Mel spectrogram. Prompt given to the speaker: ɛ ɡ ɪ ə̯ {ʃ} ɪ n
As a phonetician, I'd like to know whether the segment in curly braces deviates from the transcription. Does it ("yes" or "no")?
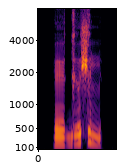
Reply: no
